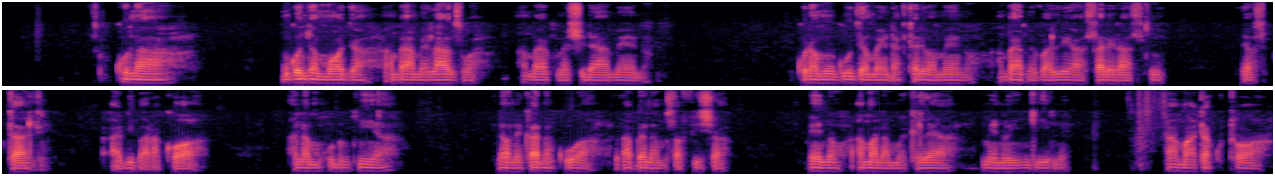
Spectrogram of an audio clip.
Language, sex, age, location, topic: Swahili, male, 18-24, Nakuru, health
